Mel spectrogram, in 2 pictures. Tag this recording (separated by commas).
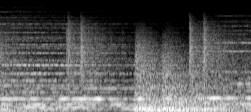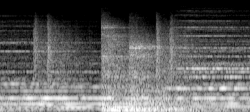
Background music, Music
